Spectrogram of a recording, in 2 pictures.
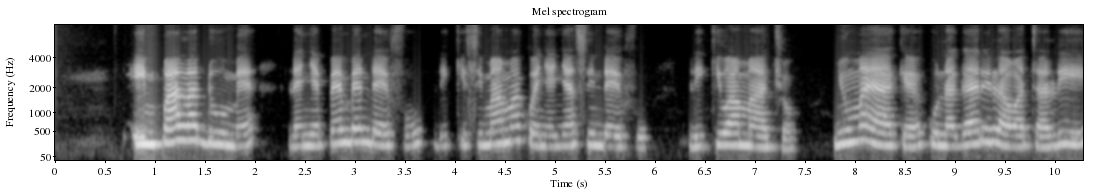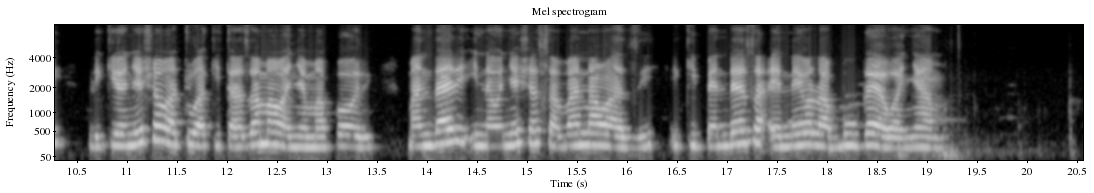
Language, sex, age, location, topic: Swahili, female, 25-35, Nairobi, government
